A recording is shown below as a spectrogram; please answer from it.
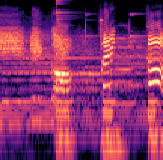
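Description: Children's choir singing a bouncy Cantonese children's song with a band backing and bell-like chimes. A sung phrase leads into a shout-like falling note at the very end.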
